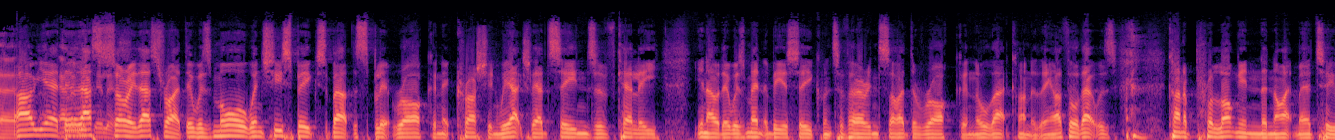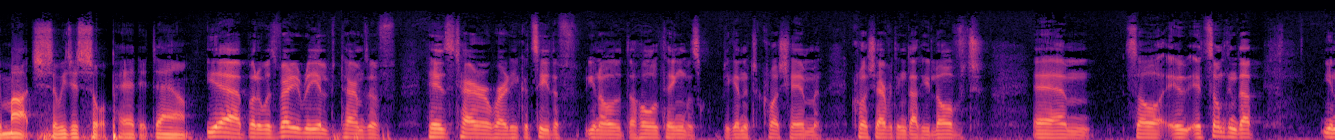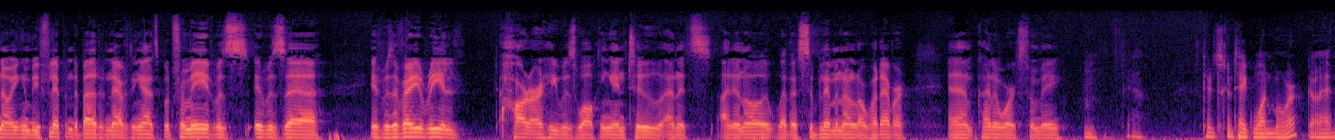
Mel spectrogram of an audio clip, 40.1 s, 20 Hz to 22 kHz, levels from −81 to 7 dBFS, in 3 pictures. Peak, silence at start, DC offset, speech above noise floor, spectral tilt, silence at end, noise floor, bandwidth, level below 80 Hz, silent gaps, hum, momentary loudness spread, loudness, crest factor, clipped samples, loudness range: 0 dBFS; 0 s; under 0.1%; 24 dB; -5.5 dB/octave; 0 s; -39 dBFS; 14.5 kHz; -36 dBFS; none; none; 12 LU; -15 LUFS; 14 dB; under 0.1%; 7 LU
